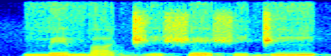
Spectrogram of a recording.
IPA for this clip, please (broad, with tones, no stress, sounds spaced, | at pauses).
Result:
m e˧ m a˨ d͡ʒ i˨˦ ʃ e˦˨ ʃ i˨˦ d͡ʒ ĩ˦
